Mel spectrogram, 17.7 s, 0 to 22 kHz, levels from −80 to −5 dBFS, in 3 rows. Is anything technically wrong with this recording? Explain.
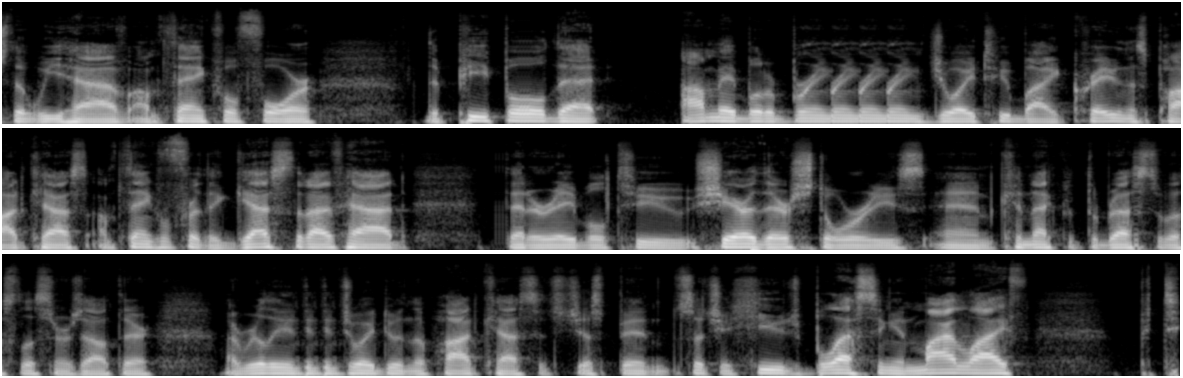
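Yes, two faults are audible in this speech clip.

Repeated frames at 2.60–2.66 s, 4.15–4.57 s (after "that I'm able to"), 8.37–8.43 s (after "guests that I've had"), 11.57 s and 13.31–13.50 s: short blocks of compressed audio, from 5.8 ms to 139.3 ms, replay two or three extra times, producing stutters and lengthening the audio.

Periodic USB or driver dropouts from 13.83 to 17.33 s: every 0.5 s, something blocks the audio path and a tiny sliver of sound is skipped. The result is about seven evenly spaced ticks, heard only while speech is present.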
